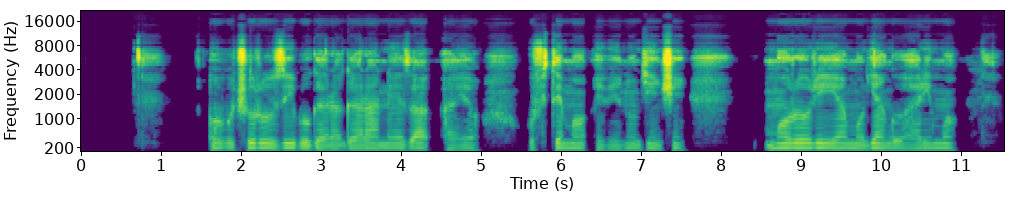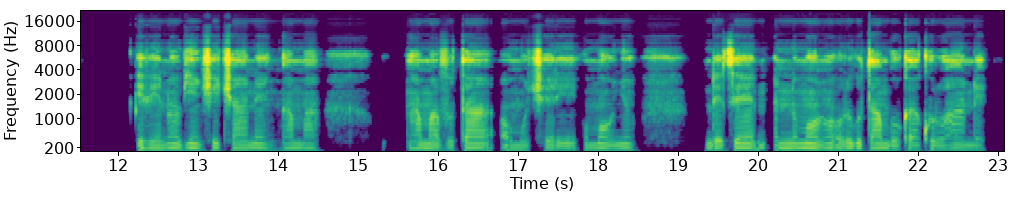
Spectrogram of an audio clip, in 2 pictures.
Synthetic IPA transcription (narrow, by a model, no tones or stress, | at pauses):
oβut͡ʃuɾuːziβuɡaɾaɡaɾane̞ːzaːjo̞βufi̥tʰe̞mo̞eβiːn̥huβjiːnʃi | muɾuɾijamuɾjaːŋɡo̞haɾimo | eβiːn̥huβjiːnʃit͡ʃaːne̞ŋama | ŋhamavutaomut͡ʃeɾiomuːɲu | nde̞t͡se̞nomuːn̥huːɾiɡutaːmbukakuɾuhaːnde̞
